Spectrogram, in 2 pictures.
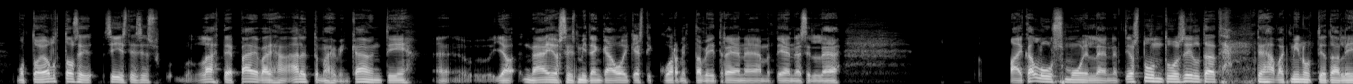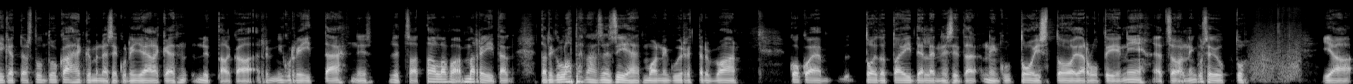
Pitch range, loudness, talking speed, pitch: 90-110 Hz, -16 LUFS, 180 wpm, 100 Hz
